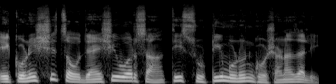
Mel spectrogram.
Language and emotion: Goan Konkani, neutral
